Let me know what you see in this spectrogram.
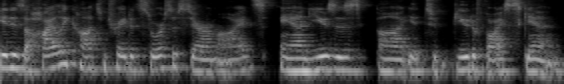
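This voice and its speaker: Her voice is somewhat breathy, with a dark, mellow tone and a fairly low pitch for a woman. Speaking in an American accent, she keeps a moderate pace and ordinary pitch variation. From Southern California. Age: 60s. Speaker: product presenter. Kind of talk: product presentation.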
